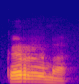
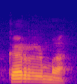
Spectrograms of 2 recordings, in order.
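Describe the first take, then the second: First: It has a short uh and rolled r. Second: It has a short uh and rolled r.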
